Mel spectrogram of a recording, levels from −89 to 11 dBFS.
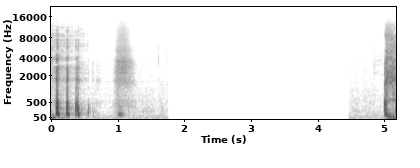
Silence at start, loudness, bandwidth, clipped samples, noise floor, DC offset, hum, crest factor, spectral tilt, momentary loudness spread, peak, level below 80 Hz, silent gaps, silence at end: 0 s; -33 LUFS; 13.5 kHz; under 0.1%; under -90 dBFS; under 0.1%; none; 28 dB; -5.5 dB/octave; 24 LU; -6 dBFS; -50 dBFS; none; 0 s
